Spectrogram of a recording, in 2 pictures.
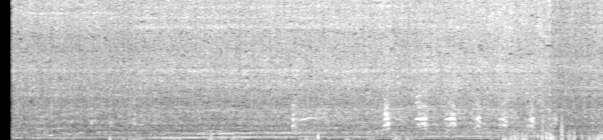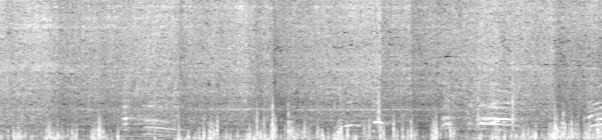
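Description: Small electric motors of ride-on motorized coolers whining, with one tone slowly rising in pitch over the first few seconds. From about five seconds in, a rattling, rushing noise takes over, with indistinct voices.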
